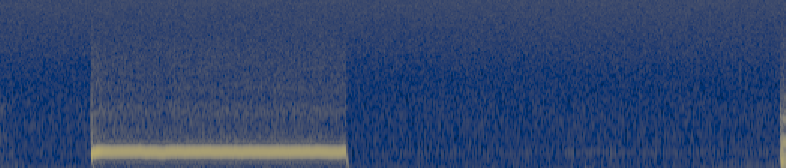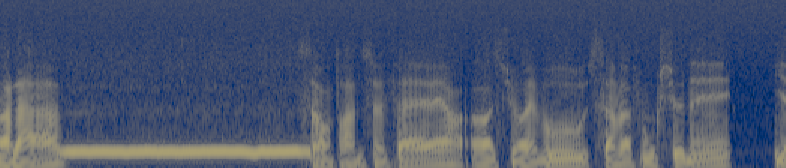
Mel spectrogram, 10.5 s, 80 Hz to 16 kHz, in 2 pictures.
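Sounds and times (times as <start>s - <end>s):
telephone ringback tone on an outgoing call: 0.6s - 2.3s, 5.6s - 7.3s
speech: 7.5s - 10.4s.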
